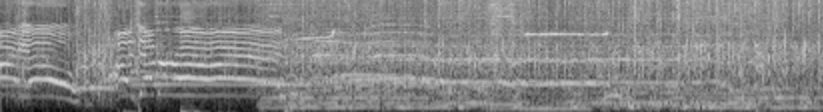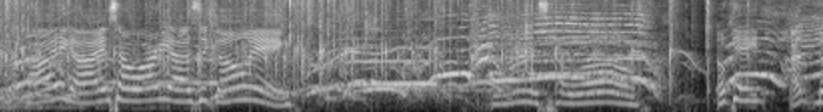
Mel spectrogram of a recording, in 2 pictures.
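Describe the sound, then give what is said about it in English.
A comedy show audience bursts into sustained, loud applause mixed with whooping and cheering voices, welcoming a comic on their first time on the show, steady for most of the stretch before trailing off near the end. “We give them a big, warm welcome round of applause, right?”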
